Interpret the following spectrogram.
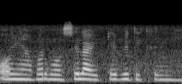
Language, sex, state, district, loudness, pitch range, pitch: Hindi, female, Uttar Pradesh, Budaun, -18 LUFS, 225-240 Hz, 230 Hz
